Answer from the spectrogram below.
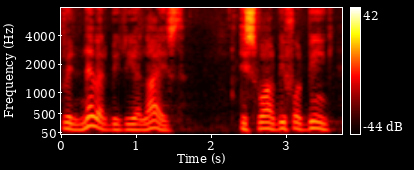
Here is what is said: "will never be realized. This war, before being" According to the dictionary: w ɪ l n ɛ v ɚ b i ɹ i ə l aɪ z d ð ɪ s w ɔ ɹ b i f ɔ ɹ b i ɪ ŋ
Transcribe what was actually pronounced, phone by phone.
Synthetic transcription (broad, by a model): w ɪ l n ɛ v ɚ b i ɹ i ə l aɪ z d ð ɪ s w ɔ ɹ b i f ɔ ɹ b i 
